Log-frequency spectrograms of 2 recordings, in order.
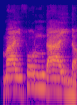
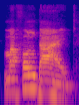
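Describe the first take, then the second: First: Slow African-accented "My phone died". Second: Slow American-accented model. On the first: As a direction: mimic an African English accent, drawn out. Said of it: "faut pas parler comme un Africain". (accent africain imité, lent) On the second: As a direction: say it like an American, drawn out. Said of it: "speak English like an American". (accent américain, lent) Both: Shown as a demonstration.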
